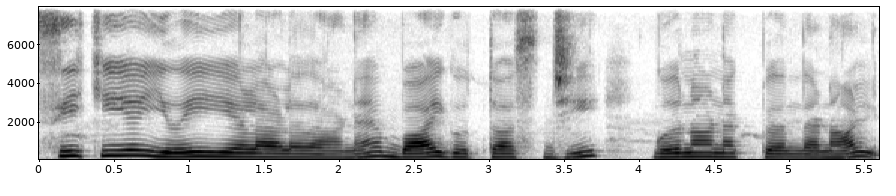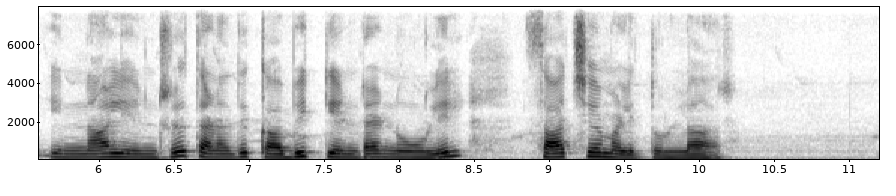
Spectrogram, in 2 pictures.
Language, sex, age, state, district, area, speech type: Tamil, female, 45-60, Tamil Nadu, Tiruvarur, rural, read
